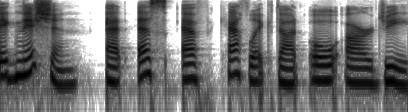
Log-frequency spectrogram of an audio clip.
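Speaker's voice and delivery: drawn out, slow, deliberate, word by word. Asked to repeat the email address once more, said slowly. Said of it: "Was that slow enough?".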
